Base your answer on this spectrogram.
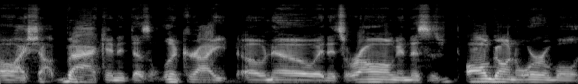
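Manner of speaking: ordinary talk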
